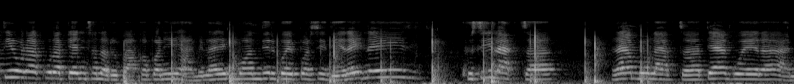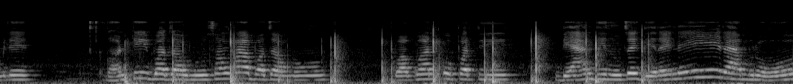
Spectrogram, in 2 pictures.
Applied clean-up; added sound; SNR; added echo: none; Walk, footsteps; 6 dB; reverberation time 0.3 s.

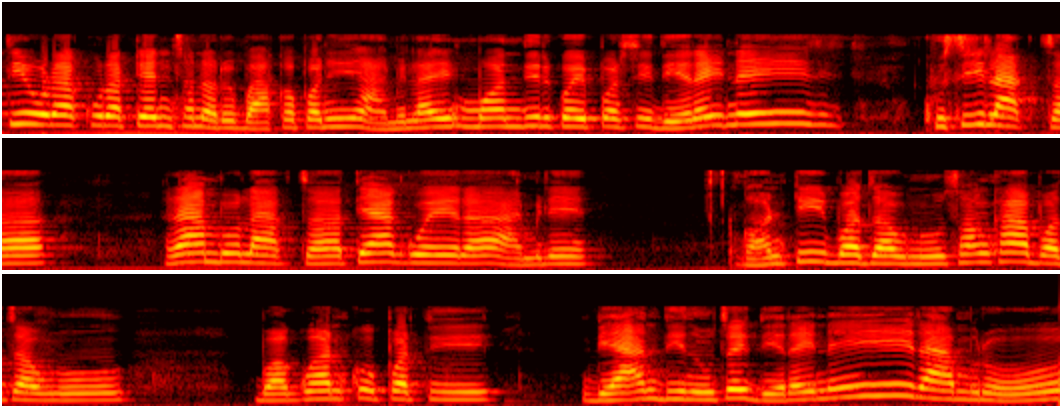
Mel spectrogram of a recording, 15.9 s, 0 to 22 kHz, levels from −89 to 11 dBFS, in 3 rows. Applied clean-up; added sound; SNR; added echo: none; none; none; none.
